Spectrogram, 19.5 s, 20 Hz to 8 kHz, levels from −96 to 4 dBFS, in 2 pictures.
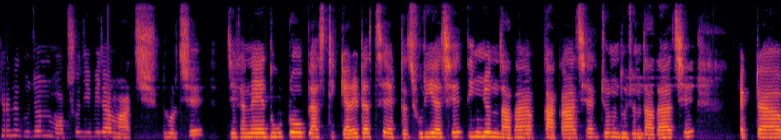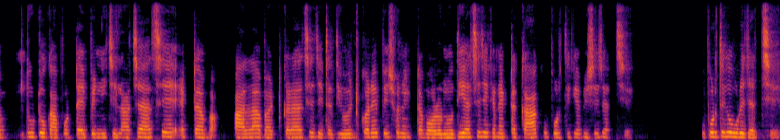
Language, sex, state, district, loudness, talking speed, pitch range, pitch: Bengali, female, West Bengal, North 24 Parganas, -26 LUFS, 165 wpm, 205-230 Hz, 215 Hz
